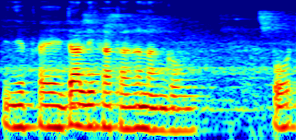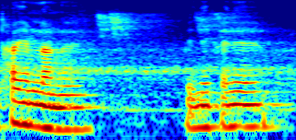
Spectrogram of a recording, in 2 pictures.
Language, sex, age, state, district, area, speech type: Bodo, female, 60+, Assam, Chirang, rural, spontaneous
